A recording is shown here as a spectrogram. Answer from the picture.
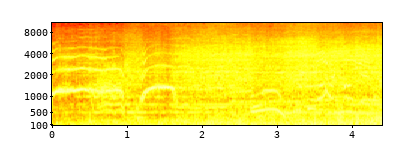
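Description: Zipline riders yelling in flight: one long, high-pitched scream at the start, then a shorter cry and a few lower whoops, over steady wind noise on the microphone.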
